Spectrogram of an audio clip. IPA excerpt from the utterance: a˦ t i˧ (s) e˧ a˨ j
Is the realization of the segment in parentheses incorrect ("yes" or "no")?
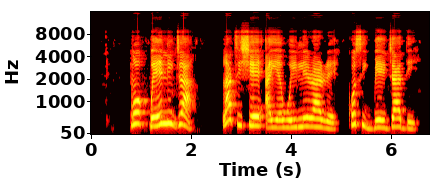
yes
